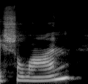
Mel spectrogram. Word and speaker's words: Shallan: So Brandon is very clear that how he pronounces names and how the characters would pronounce their names are often different. And so he is not very picky about it. So I won't be picky about it. I personally say Shallan.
